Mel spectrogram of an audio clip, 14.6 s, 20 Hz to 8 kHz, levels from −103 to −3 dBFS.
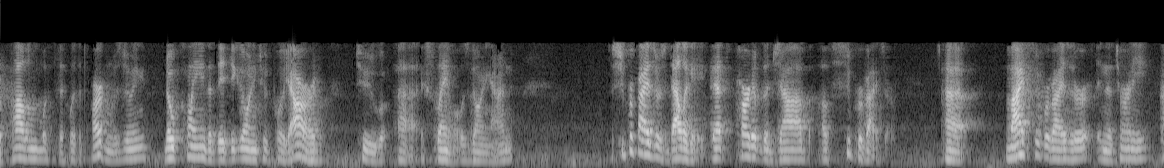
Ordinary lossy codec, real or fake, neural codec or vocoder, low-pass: AAC, 16 kbps; fake; codec, 16 kHz, 0.8 kbps, ZipCodec; 7.2 kHz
